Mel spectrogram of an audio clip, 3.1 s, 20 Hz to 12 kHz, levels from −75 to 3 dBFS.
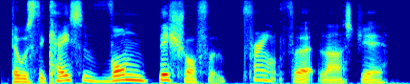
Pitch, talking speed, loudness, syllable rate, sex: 145 Hz, 215 wpm, -20 LUFS, 5.3 syllables/s, male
